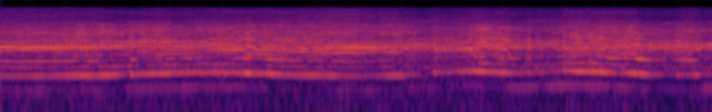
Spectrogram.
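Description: Dremel-type rotary tool running with a polishing bit pressed against the painted spokes of a motorcycle wheel: a steady high motor whine whose pitch sags and recovers as the bit is pressed and eased, over a rubbing hiss.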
